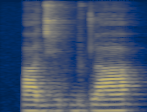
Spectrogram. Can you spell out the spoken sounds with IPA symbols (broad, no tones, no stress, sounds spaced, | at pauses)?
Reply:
a d͡ʑ u f bʲ ə ʈ ɳ a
